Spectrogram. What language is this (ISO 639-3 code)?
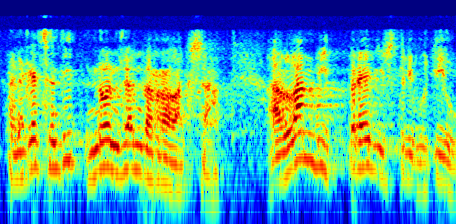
cat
